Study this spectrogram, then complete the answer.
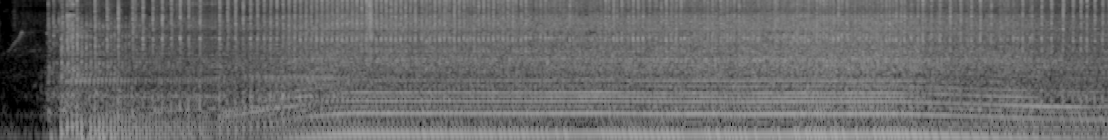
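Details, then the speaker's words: Lawn-Boy two-stroke mower after the governor spring was bent to adjust it: fires, surges, then settles into a steady, fairly high drone and never drops; it won't hold low speed. Cause not confirmed. "So in the end, it's better, but it's not great. I have high speed and medium speed, but not low speed."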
